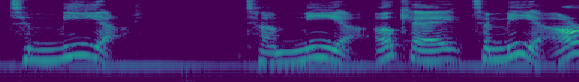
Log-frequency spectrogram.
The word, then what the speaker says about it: Tamiya: did that so uh dusty cat says uh pronounced tamiya tamiya okay tamiya all right well uh and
